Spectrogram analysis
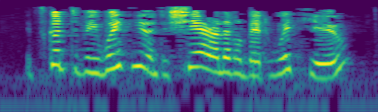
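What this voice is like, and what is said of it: Indian English accent. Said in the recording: “I come from India, that's my home, so you will excuse my accent a little bit.”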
